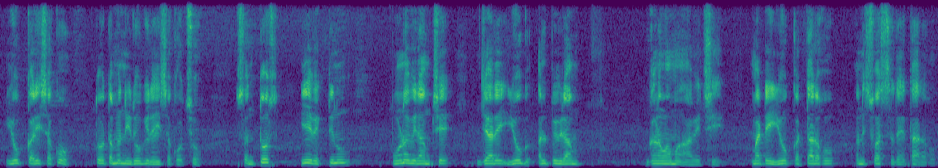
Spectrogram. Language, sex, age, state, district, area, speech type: Gujarati, male, 60+, Gujarat, Anand, urban, spontaneous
